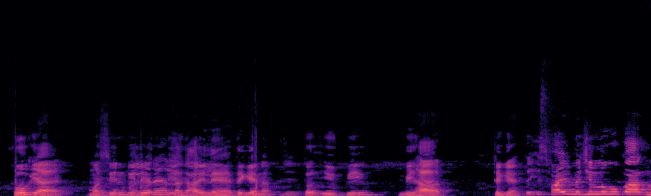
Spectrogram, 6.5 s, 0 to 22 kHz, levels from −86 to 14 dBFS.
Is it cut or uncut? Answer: cut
